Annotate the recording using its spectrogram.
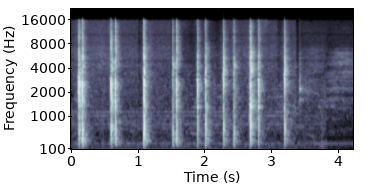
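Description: One person clapping hands, about a dozen sharp, unevenly spaced claps that stop a little over three seconds in.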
